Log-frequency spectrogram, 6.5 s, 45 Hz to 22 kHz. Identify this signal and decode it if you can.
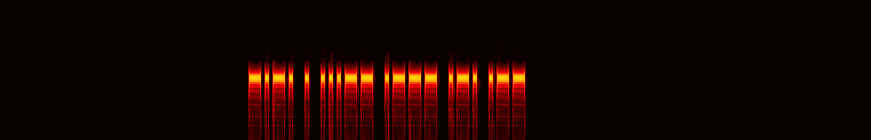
Morse code, heard as a keyed tone, about 40 wpm, 700 Hz. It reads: CE3JRW
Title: DXCC-100 Call Signs - 6 Characters - Repeated 2x - 40wpm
